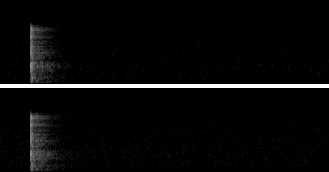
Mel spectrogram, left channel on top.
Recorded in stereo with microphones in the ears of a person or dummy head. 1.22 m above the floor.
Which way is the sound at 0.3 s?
Centre (ahead or behind).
